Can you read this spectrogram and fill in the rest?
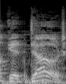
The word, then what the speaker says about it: Gadot: Just ask Wonder Woman Gal Gadot, whose last name was among the most mispronounced words of 2017. Yep, it turns out you do pronounce that T after all.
